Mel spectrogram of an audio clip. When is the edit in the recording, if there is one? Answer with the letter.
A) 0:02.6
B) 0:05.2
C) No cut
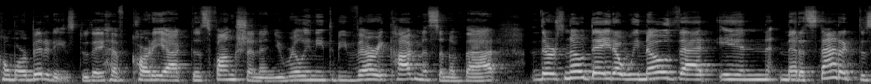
B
